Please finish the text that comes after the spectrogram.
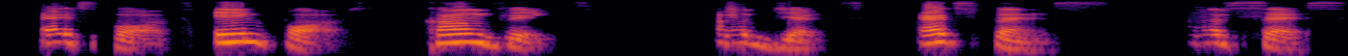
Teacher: These are all prefixes, but because they are nouns, the first syllable is stressed.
